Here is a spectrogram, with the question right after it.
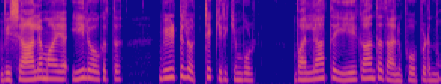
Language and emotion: Malayalam, sad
